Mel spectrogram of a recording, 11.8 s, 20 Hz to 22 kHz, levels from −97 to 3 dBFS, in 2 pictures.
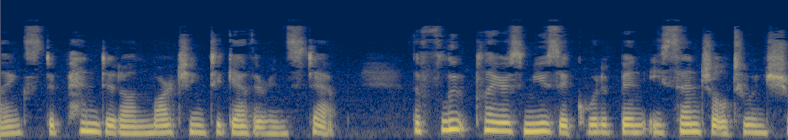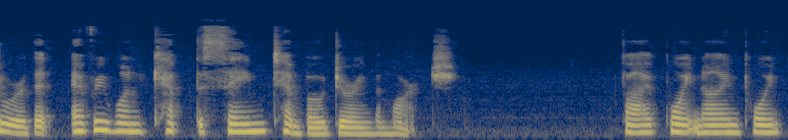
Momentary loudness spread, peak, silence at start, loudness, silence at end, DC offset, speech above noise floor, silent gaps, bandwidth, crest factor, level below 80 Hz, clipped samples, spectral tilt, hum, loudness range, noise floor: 9 LU; -6 dBFS; 0 s; -22 LUFS; 0.05 s; under 0.1%; 43 dB; none; 11.5 kHz; 16 dB; -78 dBFS; under 0.1%; -6.5 dB/octave; none; 4 LU; -64 dBFS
